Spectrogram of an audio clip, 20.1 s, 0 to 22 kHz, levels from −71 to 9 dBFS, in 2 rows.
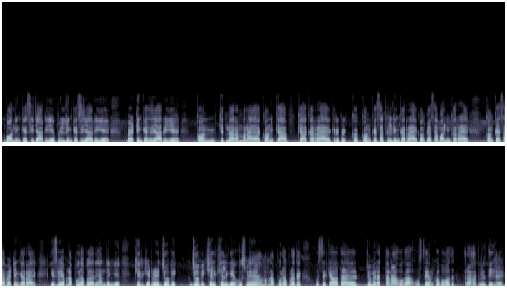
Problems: constant background noise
